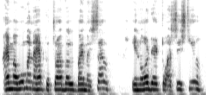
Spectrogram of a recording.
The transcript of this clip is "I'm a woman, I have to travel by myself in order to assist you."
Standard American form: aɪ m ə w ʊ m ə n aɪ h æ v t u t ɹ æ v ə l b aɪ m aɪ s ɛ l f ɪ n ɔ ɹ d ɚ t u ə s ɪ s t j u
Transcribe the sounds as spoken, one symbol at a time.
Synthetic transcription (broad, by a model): aɪ m ə w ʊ m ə n aɪ h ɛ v t u t ɹ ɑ b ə l b aɪ m aɪ s ɛ l f ɪ n ɔ ɹ d ɚ t u ə s ɪ s t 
